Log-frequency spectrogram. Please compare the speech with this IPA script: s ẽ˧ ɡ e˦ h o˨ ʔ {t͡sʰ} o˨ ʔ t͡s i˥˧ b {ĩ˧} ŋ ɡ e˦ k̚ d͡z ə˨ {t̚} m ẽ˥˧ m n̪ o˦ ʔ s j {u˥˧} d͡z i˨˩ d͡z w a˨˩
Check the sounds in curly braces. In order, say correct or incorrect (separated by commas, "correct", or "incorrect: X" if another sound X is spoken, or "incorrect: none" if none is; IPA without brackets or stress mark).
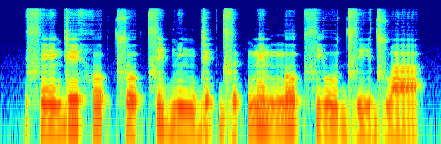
incorrect: t͡s, incorrect: ĩ˨˩, incorrect: k̚, correct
